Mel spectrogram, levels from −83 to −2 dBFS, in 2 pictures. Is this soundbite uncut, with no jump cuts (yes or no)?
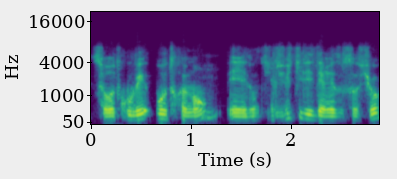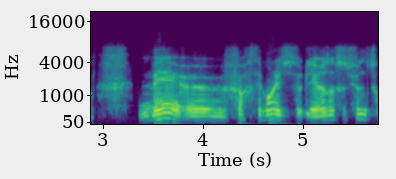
yes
